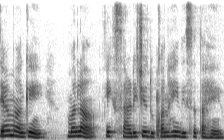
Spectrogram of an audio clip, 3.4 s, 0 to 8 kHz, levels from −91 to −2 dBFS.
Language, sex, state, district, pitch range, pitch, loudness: Marathi, female, Maharashtra, Sindhudurg, 200-245 Hz, 225 Hz, -18 LUFS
